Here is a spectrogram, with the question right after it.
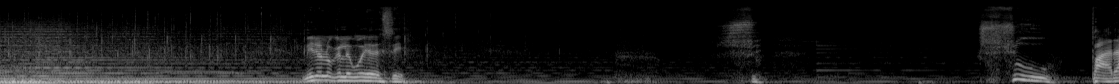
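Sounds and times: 
audience applause: 0.0 - 5.8
speech: 3.0 - 4.2, 10.1 - 11.1.

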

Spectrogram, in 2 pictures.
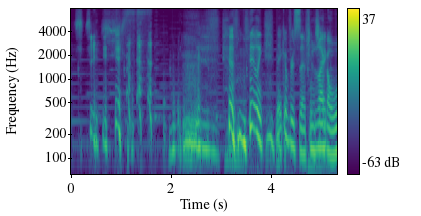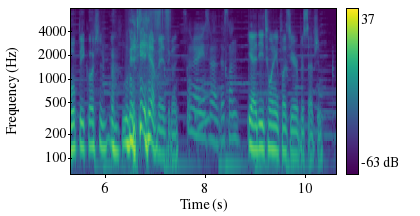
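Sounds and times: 
speech: 0.1 - 1.4, 2.0 - 10.5
laughter: 0.1 - 7.4
person imitating snoring with voice: 2.0 - 3.0, 6.6 - 7.4.

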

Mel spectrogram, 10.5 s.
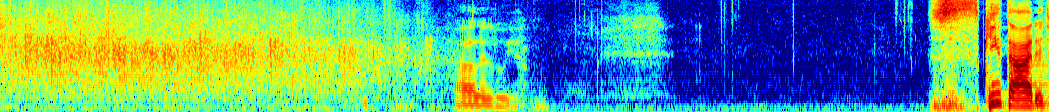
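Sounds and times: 
audience applause: 0.0 - 4.6
speech: 4.6 - 5.3, 9.9 - 10.4.

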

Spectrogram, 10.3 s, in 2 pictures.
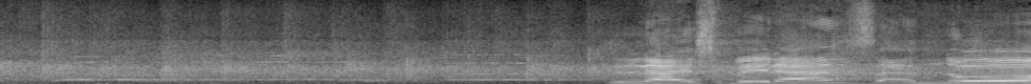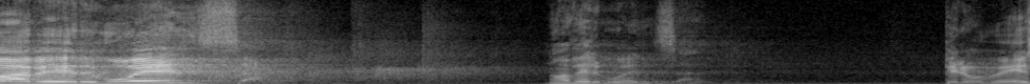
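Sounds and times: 
audience applause: 0.0 - 6.0
speech: 3.0 - 6.5, 7.9 - 8.7, 9.9 - 10.2.

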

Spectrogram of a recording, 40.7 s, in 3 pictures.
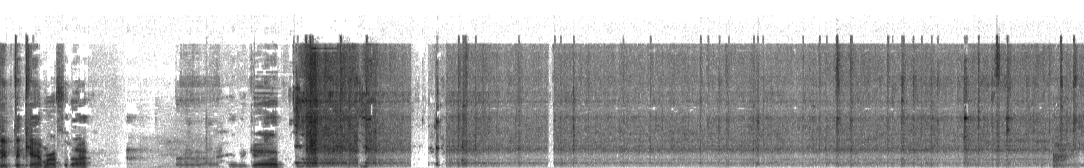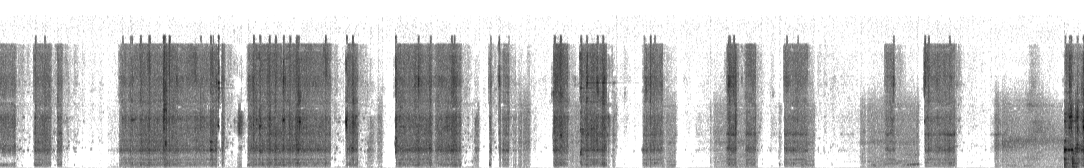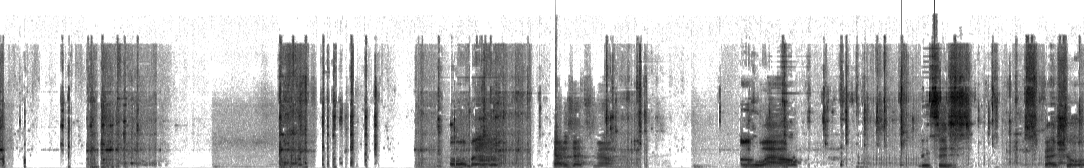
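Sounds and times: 
speech: 0.0 - 1.2, 2.9 - 4.8, 34.3 - 35.0, 36.4 - 37.1, 38.6 - 39.3, 40.2 - 40.6
coffee grinder grinding coffee: 3.3 - 14.4, 15.0 - 23.8, 26.8 - 29.1, 30.6 - 35.3, 36.1 - 40.6.

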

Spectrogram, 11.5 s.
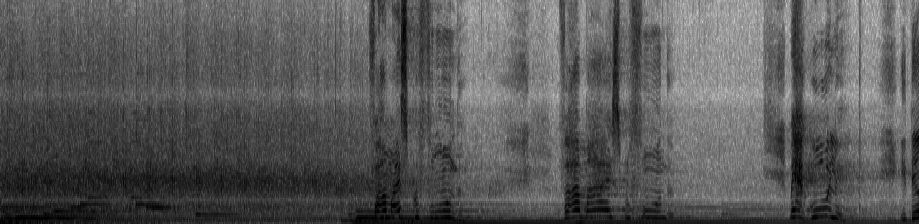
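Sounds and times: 
audience applauding in a large room: 0.0 - 5.6
speech: 5.0 - 6.0, 7.0 - 8.5, 9.8 - 11.4.

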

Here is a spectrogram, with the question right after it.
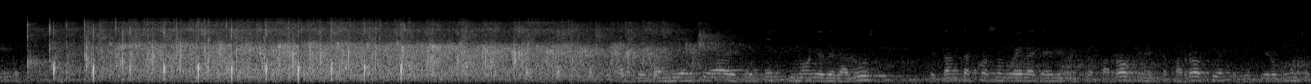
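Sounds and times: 
audience applause: 0.3 - 7.2
speech: 9.4 - 13.1.

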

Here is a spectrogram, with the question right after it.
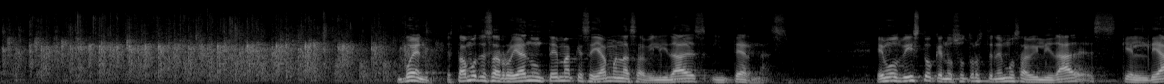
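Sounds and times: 
audience applause: 0.0 - 4.3
speech: 4.0 - 8.0, 8.8 - 11.6.

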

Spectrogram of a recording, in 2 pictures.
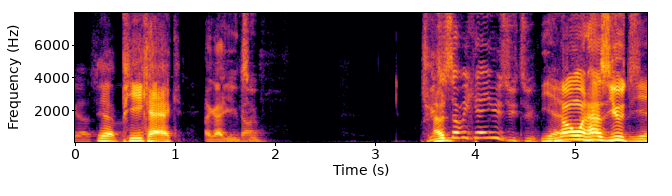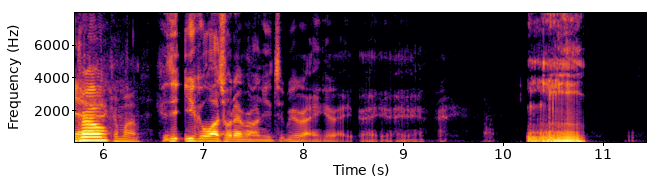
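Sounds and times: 
speech: 0.0 - 2.0, 3.5 - 9.2, 10.2 - 10.8
person burping into the microphone: 10.2 - 11.0.

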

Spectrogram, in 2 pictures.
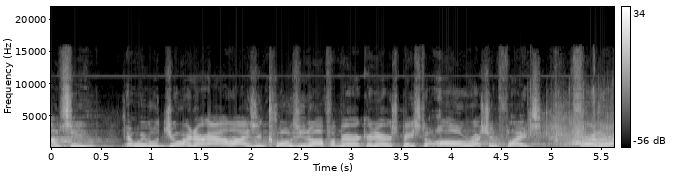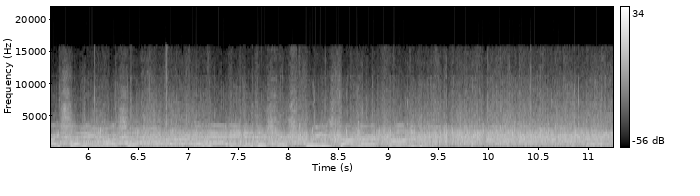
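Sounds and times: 
speech: 0.0 - 9.7
audience clapping: 4.9 - 11.2.

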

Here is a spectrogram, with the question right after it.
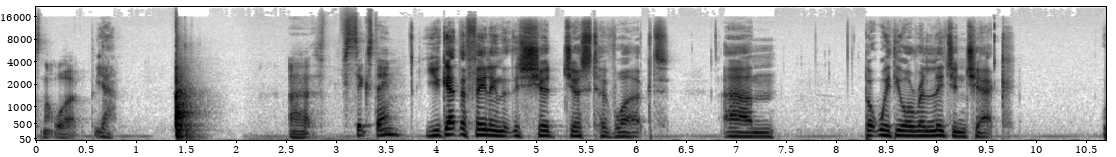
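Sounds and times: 
speech: 0.0 - 1.5, 2.6 - 7.5, 8.3 - 9.8
firm knock on a wooden door: 1.4 - 1.8.

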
